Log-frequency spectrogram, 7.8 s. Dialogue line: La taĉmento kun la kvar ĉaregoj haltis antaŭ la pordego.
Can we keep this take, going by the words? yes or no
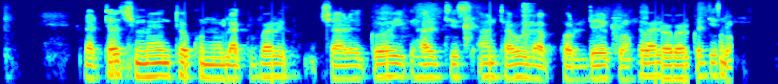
no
